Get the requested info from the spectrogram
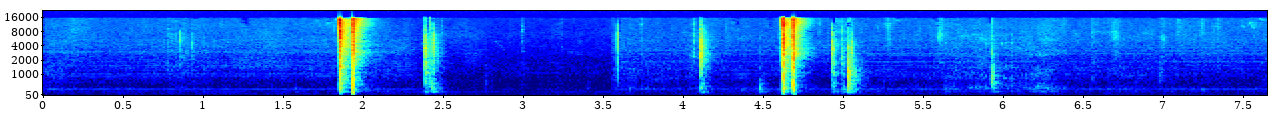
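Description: Sharp wooden knocks of pine boards being set down and fitted against a box on a wooden workbench: two loud double knocks about three seconds apart, with a few lighter taps between and after.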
